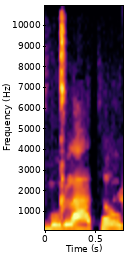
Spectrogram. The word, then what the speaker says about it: mulatto: That explains why he's confused, because he don't know what a mulatto is himself. Because he can't even read and pronounce the word right to understand what it is. That's mulatto, brother.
